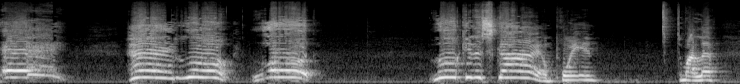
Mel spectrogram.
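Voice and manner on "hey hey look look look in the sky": mock very high, stretched-out, drawn-out scream. Retelling screaming at a group of guys who went quiet: retelling a scream. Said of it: "So I'm screaming".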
